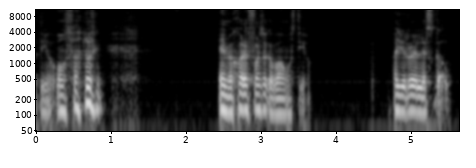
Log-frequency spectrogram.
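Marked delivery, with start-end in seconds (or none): none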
